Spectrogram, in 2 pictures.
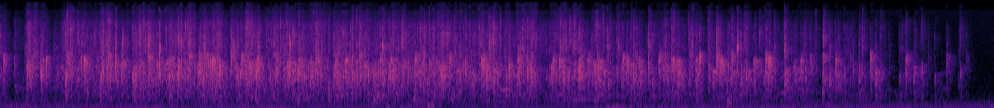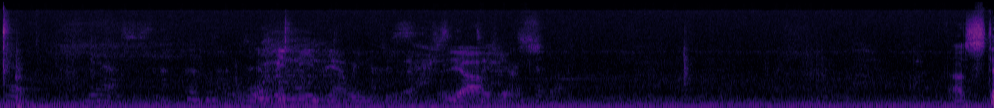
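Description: An audience in a lecture room claps to welcome author David Satter, a dense round of applause lasting about seven seconds before fading, followed by quieter room sounds and a voice.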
